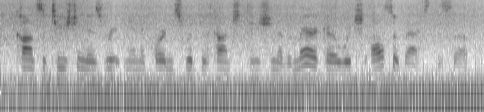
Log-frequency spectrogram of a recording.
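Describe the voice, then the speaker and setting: Speaking very fast in a very deep, low voice, a man keeps a flat, monotone delivery at very even loudness, with audible room echo and noticeable background noise. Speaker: sovereign-citizen law researcher. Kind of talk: casual conversation.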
